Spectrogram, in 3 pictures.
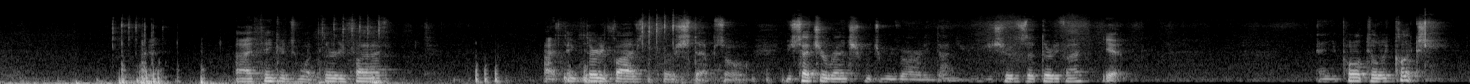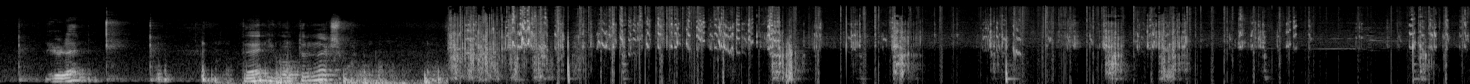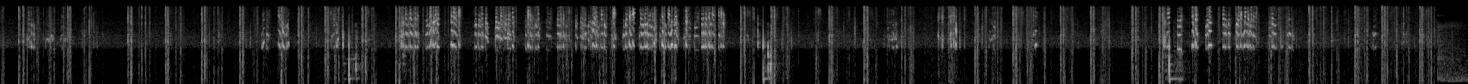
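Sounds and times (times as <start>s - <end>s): torque wrench ratcheting and clicking: 28.6s - 43.8s.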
